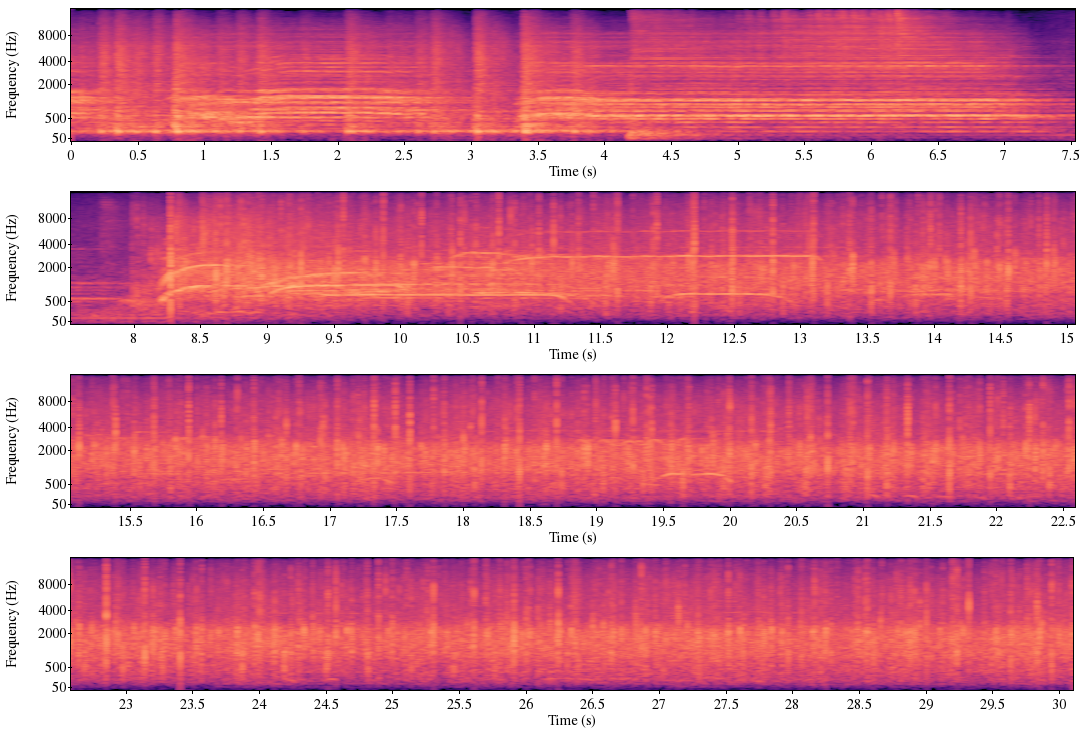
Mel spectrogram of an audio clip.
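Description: A boys' choir sings the end of a song, the last chord held and fading out about seven seconds in. The audience then breaks into applause with whoops and cheers that carries on steadily.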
